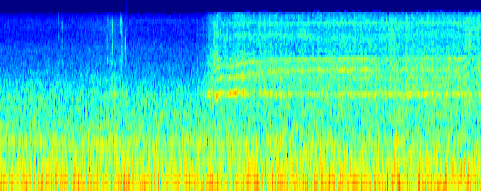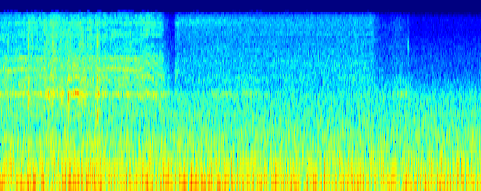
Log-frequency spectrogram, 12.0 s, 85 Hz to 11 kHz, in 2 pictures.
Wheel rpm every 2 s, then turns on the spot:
10, 100, 160, 140, 20, 10.
0-2 8-10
